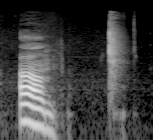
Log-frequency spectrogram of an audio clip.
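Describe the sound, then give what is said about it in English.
A single person coughs twice: first a loud, throaty, voiced hack that drops in pitch, then after a short pause a quicker, breathier cough. No talking accompanies them. “I knew after I said the word narcissistic, I was gonna cough.”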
